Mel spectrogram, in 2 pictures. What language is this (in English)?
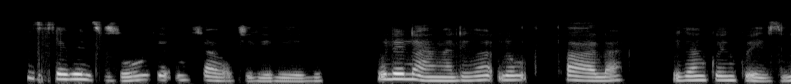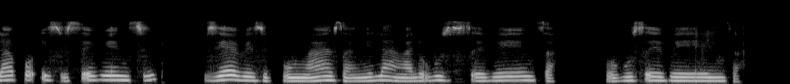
North Ndebele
